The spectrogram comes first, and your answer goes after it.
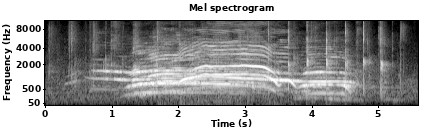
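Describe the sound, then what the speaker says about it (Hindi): A sangeet crowd in Kolkata cheers and shouts loudly in a sustained swell, with hand clapping throughout, the voices rising and then fading after about four seconds. "तालियों की आवाज जोरदार हो जाए"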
